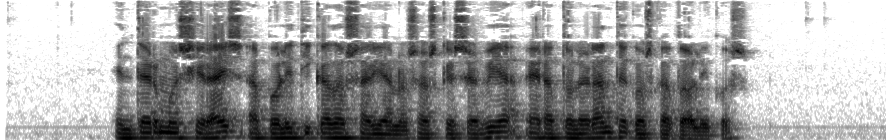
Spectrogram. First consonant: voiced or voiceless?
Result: voiced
